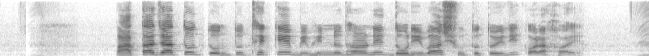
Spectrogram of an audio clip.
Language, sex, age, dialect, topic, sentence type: Bengali, female, 51-55, Standard Colloquial, agriculture, statement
